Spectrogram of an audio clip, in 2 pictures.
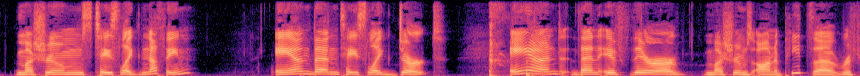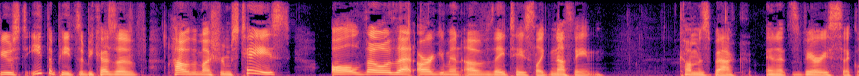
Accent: Hortonville, Wisconsin, United States; I am local now, yes. I'm originally from Hortonville, actually.

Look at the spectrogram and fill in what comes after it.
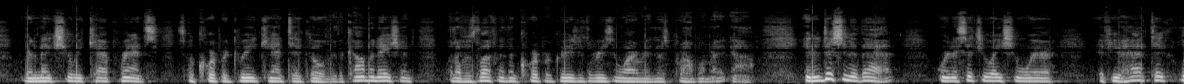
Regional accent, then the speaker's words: Scranton, Pennsylvania, United States; I come from Scranton, Pennsylvania.

